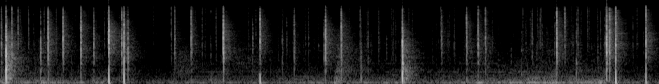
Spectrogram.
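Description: Wood fire in a fireplace crackling, with irregular sharp pops and snaps from the burning logs.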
